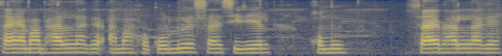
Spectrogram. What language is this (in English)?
Assamese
